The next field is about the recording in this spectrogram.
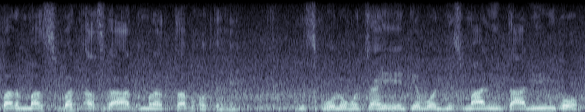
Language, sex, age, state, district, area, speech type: Urdu, male, 45-60, Delhi, East Delhi, urban, spontaneous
